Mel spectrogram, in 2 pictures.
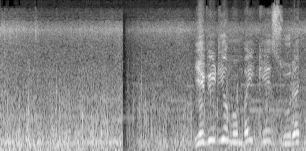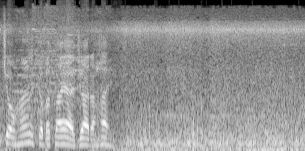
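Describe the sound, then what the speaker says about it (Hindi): Stormy sea waves and gusting wind batter a tug boat sinking off the Mumbai coast during Cyclone Tauktae. The roar and wind buffeting run throughout, with a brief dropout, and a voice speaks over the rough water midway. "आंखों के सामने उफान मारती समुद्री लहरें और उस पर कागज की तरह डूब रही बोट।"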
